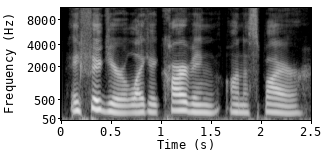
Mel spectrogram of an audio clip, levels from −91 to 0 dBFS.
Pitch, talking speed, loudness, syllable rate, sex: 190 Hz, 190 wpm, -18 LUFS, 5.2 syllables/s, female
